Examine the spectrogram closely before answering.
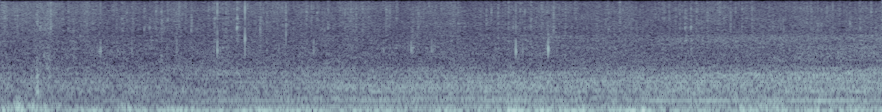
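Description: A truck passes close by with a low engine rumble.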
